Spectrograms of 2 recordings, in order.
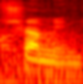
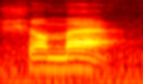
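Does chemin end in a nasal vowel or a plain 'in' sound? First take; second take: plain in; nasal vowel. First: The ending is said as a plain 'in'. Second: The ending is said as a nasal vowel. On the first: The speaker calls it wrong. "not chemin" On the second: The speaker calls it right. "I N is always a"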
